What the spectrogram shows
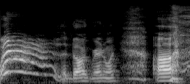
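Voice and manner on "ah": imitated dog yelp. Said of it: "I made the dog go".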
